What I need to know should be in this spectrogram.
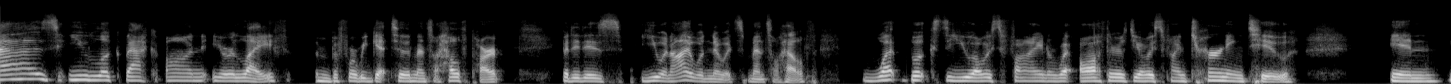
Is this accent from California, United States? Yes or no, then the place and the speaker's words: yes; San Diego, California, United States; I went to high school in San Diego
